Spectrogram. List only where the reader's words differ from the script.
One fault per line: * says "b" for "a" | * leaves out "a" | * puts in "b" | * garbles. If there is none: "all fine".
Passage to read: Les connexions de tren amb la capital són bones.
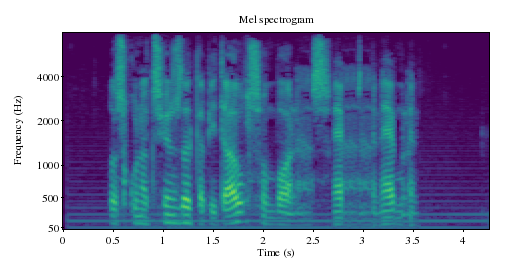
* leaves out "tren amb"
* garbles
